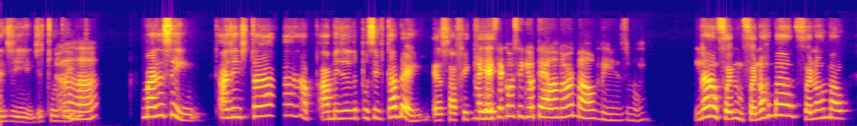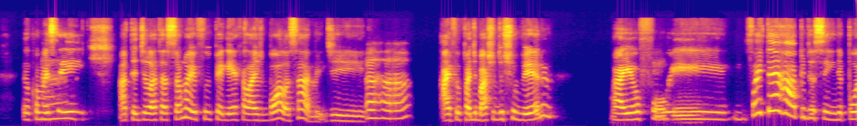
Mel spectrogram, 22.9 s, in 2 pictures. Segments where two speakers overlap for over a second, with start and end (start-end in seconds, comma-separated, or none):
none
